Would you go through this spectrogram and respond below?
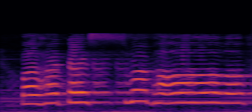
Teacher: ಪಹತಸ್ವ ತ ಮೇಲೆ ಆಘಾತ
